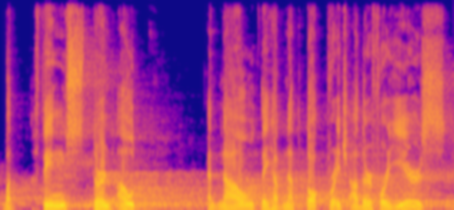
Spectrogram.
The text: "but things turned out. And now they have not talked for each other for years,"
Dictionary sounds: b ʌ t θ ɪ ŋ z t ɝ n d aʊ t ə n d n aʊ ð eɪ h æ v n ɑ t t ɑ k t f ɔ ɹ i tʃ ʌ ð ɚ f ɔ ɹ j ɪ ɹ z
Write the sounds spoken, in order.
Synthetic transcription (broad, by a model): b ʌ t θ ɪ ŋ s t ɝ n d aʊ t ə n d n aʊ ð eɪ h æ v n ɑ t t ɑ k t f ɔ ɹ i tʃ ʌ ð ɚ f ɔ ɹ j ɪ ɹ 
